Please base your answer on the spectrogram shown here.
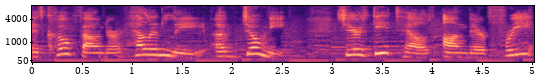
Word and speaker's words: JOANY: health care help for people out there called Joanie am I saying it right yes that's correct Joanie no T and it's a really a way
